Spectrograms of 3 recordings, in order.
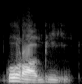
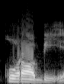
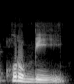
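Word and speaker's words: قرب: Nah ini ya bacanya qurabi ya. Ya jalaul qurabi ya. Santri yang sudah lama belajar pun kadang yang mondok kadang pun kadang bacanya qurbi ya. Kalau enggak paham konteks kalimatnya. Ini yang benar adalah qurab ya.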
